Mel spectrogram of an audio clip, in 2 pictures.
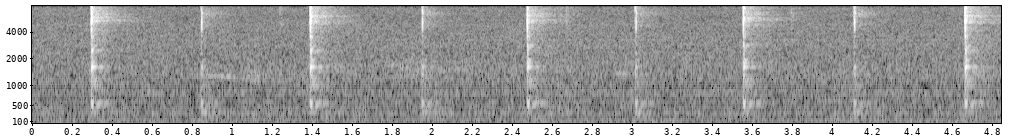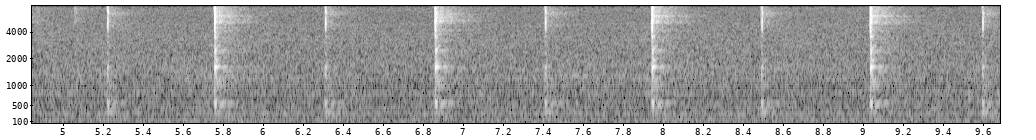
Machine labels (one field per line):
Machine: valve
